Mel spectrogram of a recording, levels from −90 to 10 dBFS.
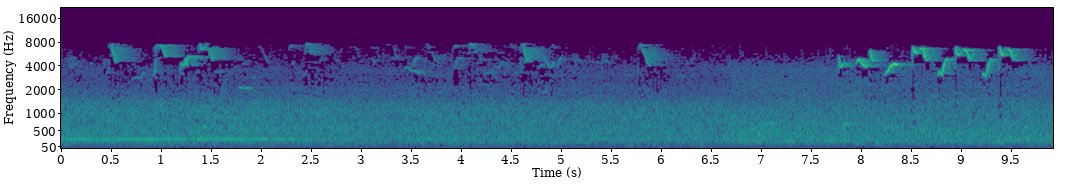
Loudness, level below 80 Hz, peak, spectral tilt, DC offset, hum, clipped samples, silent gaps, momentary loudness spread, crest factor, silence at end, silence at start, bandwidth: -23 LUFS; -68 dBFS; -4 dBFS; -0.5 dB/octave; under 0.1%; none; under 0.1%; none; 19 LU; 24 dB; 0 s; 0 s; 8 kHz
